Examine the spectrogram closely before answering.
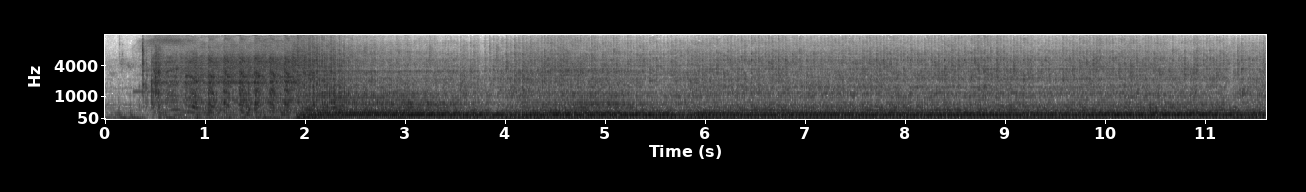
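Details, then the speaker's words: BMW E30 petrol engine, non-running for years, cranks, catches and settles into a loud, slightly uneven surging idle from unmetered air through a massive leak in the split intake boot, refitted before repair; exhaust not yet done. "So we are going to put this back on and still start the car up, but it will be kind of idling funny because there is a vacuum leak. So like I mentioned, the engine is getting unmetered air, so there will be surging, but you guys can hear the difference."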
